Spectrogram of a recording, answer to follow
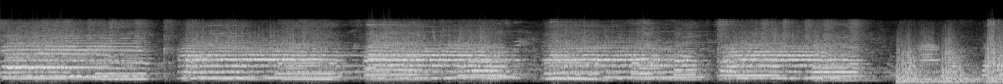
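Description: A fourth-grade school band of clarinets and flutes playing a tune in phrases of held notes, with a short break about every two seconds. Near the end the playing gives way to a noisier sound.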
